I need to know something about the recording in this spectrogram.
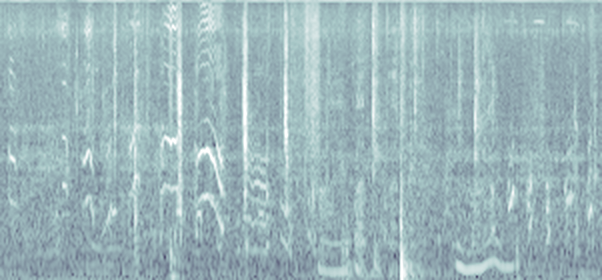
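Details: Outdoor litter of three-week-old puppies whimpering in thin, rising and falling squeals, busiest in the first half, with a person's low voice calling to them and a sharp knock partway through.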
